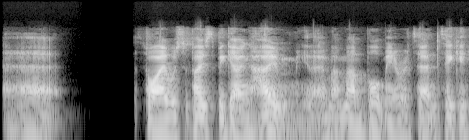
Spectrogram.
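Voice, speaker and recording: Somewhat breathy and fairly low in pitch, a man speaks at a moderate pace with monotone, flat intonation. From South Africa, British parents. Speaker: company CEO. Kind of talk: podcast interview. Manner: casual, many fillers.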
